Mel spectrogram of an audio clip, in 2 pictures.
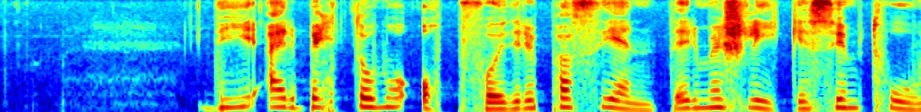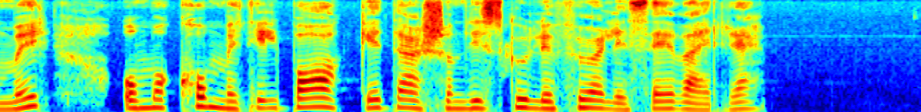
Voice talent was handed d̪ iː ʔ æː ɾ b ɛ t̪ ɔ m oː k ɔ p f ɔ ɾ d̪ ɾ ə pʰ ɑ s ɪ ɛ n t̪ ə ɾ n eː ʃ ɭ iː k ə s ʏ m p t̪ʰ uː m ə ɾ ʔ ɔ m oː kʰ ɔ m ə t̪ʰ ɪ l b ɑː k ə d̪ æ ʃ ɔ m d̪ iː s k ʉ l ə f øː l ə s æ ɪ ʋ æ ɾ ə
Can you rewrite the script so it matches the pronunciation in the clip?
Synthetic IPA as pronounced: d̪ iː ʔ æː ɾ b ɛ t̪ ɔ m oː ʔ ɔ p f ɔ ɾ d̪ ɾ ə pʰ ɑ s ɪ ɛ n t̪ ə ɾ m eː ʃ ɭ iː k ə s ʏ m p t̪ʰ uː m ə ɾ ʔ ɔ m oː kʰ ɔ m ə t̪ʰ ɪ l b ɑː k ə d̪ æ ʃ ɔ m d̪ iː s k ʉ l ə f øː l ə s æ ɪ ʋ æ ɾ ə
